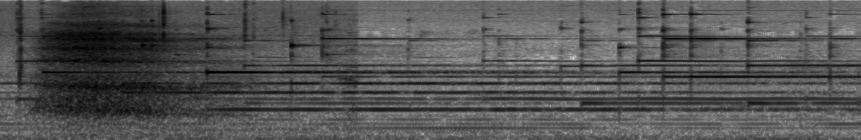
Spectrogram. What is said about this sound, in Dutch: Adem dankbaarheid in. En adem dankbaarheid uit.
